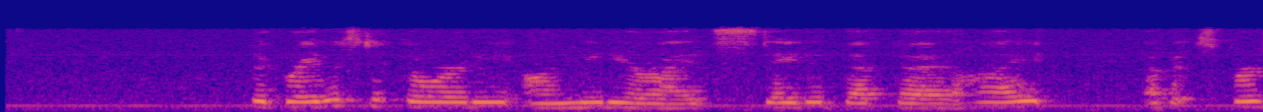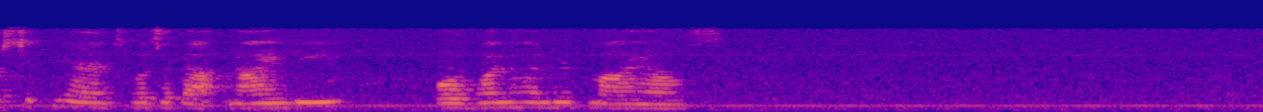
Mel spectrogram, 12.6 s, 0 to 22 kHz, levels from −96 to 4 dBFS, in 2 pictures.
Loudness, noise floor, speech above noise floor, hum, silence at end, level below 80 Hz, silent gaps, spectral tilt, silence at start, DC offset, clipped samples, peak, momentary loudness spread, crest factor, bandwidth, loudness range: -36 LUFS; -59 dBFS; 23 dB; none; 0 s; -76 dBFS; none; -4 dB/octave; 0.05 s; under 0.1%; under 0.1%; -22 dBFS; 24 LU; 16 dB; 8.4 kHz; 7 LU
